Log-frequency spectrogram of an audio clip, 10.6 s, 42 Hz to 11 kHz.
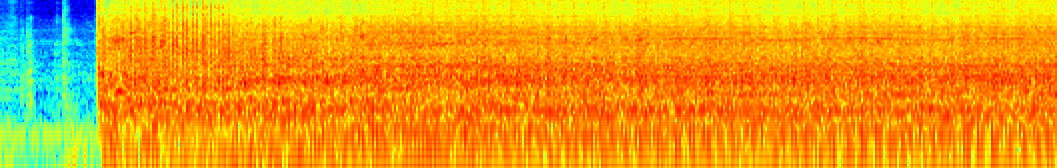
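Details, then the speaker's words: Heavy rig, 10-speed transmission: cranks and catches at once, settles to even steady idle, no knocks or misses; later warm, thermostat open at 175-180, 35 psi oil pressure at idle; healthy start and idle. "It's been running for probably half hour. It's all up to temperature, thermostat open. It's running about 175, 180."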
